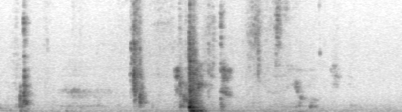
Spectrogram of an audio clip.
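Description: Children whispering to each other in a few short, hushed bursts, the loudest about two seconds in.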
